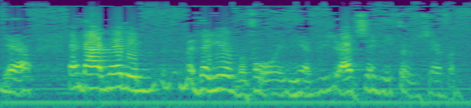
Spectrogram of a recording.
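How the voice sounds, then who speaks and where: In a Southern US accent, a woman with medium pitch speaks at a moderate pace with lively intonation, amid audible room echo and noticeable background noise. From US South, Alabama. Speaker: interviewee. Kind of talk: oral history interview. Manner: halting.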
